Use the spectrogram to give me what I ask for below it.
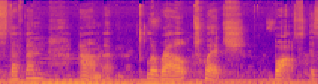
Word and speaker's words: Stephen: real quick overview uh I believe it's Stefan okay because this first name is spelled s-t-e-p-h-e-n so I believe it's Stefan um Laurel twitch boss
